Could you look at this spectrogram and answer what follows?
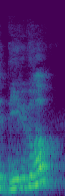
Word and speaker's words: দীর্ঘ: আমরা বলতাম যে রস্মি দীর্ঘী হ্রস্ব, এই যে বলতাম, উচ্চারণ আমাদের একটু ভুল ছিল। আসলে বিষয়টা হচ্ছে এই, উচ্চারণটা হবে এরকম যে হ্রস্ব এবং দীর্ঘ।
